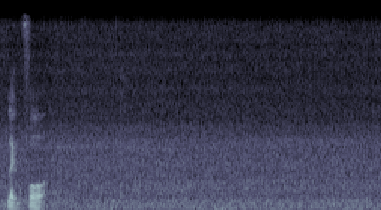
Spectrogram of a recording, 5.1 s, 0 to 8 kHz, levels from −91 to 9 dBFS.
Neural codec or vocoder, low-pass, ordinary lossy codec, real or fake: none; 7.2 kHz; none; real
